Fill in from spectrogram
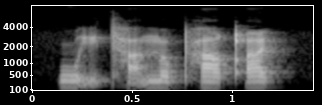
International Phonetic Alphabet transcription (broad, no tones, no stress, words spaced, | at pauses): wḭ tʰa̰n̪ɤpʰaqʼi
